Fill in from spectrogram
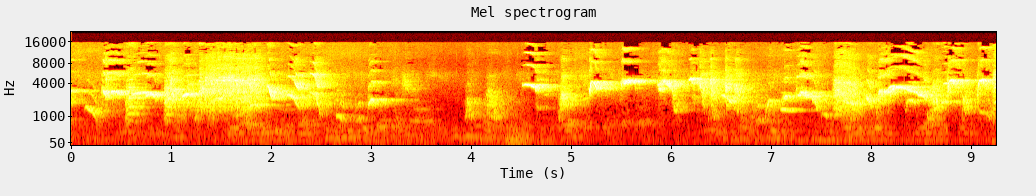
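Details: Bahia-type Chopi blackbird song from an adult and a young bird: dense bursts of ringing, slurred whistles and harsh chips, a brief near-silent gap midway, then renewed rising and falling whistled phrases.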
